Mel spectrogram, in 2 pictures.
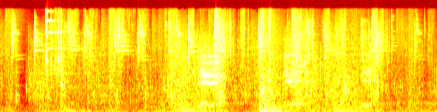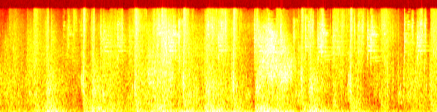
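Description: Fantasy battle sound effects clash, whoosh and crackle.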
